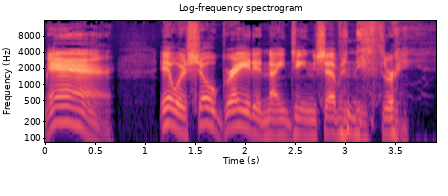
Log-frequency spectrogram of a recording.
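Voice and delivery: put-on laid-back, cool old-timer voice. Recalling ranting about horror movies, doing a cool old man voice. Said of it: "I sounded like a cool old man".

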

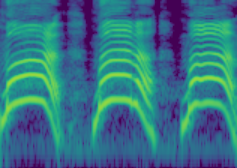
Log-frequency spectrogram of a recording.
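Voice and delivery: put-on very high, loud little-kid toddler yell. Retelling how the daughter yells from the crib: imitating a toddler yelling. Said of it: "She's yelling".

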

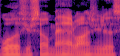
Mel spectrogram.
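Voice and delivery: fake dull, monotone voice. Describing the emo girl in the group, speaker mimics her: put-on monotone May impression. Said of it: "Monotone speaking".

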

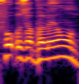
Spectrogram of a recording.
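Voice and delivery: high-pitched, very bad Irish accent. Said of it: "That is the worst Irish impersonation".

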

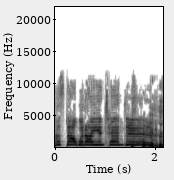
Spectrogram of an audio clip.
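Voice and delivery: shrill, very high put-on character yell. Voicing a character who yells during a fight: character yelling. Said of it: "Winley yells".

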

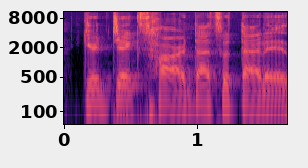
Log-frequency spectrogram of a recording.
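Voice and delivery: ordinary delivery

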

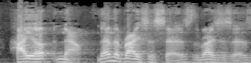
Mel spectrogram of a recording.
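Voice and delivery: ordinary talk, nothing marked

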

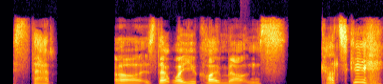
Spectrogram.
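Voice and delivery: terrified, frightened, faltering, stumbling over words. Retelling a manga scene as the unsettled father: imitating a terrified father. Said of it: "he's terrified".

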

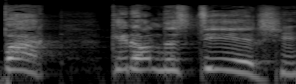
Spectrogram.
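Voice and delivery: put-on high, screamed Jamaican accent MC-style shout. Recalling dancehall nights, the speaker mimics the MC calling them onstage: imitating Flex's Jamaican accent. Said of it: "I can't do a Jamaican accent".

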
